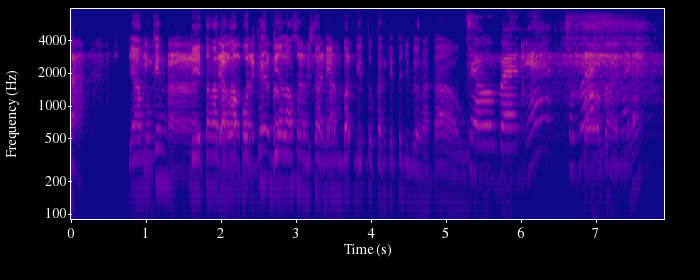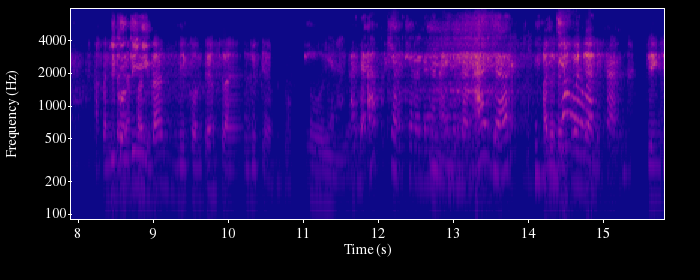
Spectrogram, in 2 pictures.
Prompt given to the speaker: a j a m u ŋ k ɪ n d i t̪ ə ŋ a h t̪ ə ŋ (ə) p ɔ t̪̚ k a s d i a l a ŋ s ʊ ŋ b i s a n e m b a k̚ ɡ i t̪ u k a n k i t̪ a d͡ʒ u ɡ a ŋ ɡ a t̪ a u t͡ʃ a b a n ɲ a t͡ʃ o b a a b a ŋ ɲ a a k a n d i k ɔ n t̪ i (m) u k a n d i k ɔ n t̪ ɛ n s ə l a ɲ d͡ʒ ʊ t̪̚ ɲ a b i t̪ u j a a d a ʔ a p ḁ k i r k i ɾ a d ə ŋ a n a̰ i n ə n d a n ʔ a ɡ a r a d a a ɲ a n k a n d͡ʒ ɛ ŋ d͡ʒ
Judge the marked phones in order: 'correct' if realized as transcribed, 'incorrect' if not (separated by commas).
incorrect, incorrect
